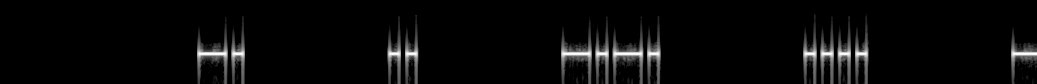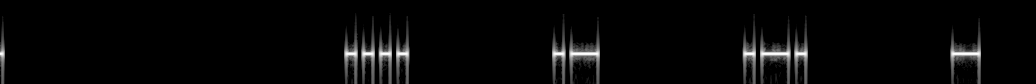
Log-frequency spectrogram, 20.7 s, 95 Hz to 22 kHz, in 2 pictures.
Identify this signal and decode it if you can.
Morse code, heard as a keyed tone, about 14 wpm, spaced as for 5 wpm, 680 Hz. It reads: NICHT HART
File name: Morsekurs / Witze / Witz 01. August 2023 25 F70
